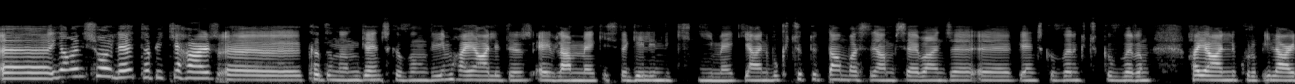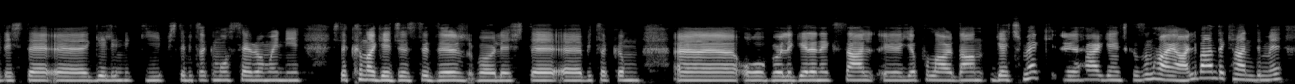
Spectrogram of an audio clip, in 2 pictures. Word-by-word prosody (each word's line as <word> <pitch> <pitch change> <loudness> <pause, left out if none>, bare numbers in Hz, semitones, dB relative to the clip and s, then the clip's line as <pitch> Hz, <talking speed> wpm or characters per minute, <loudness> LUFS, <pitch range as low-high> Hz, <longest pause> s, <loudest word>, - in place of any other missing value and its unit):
Eee, 270 - +7 0.5
yani 365 +2 +1
şöyle, 350 -4 +4
tabii 315 -2 -5
ki 320 - +1
her, 285 -1 +8 0.2
eee, 205 -2 +2
kadının, 200 -4 -3
genç 210 0 0
kızın 190 -1 -7
diyeyim, 205 +4 -5
hayalidir 200 -3 +2
evlenmek, 180 -1 +1
işte, 195 -1 -8
gelinlik 185 -1 -4 0.2
giymek. 175 -1 -5
Yani, 185 -1 +1
bu 200 - -8
küçüklükten 225 -2 -4
başlayan 195 -2 -3
bir 180 - -10
şey 190 0 -2
bence, 190 0 -2
eee, 190 -1 -3
genç 185 -1 -4
kızların, 190 +1 -6
küçük - - -17
kızların 185 -1 -4 0.4
hayalini 200 -2 +6
kurup 190 0 -9
ileride, 190 -2 +3
işte, 190 +2 -5
eee, 185 -1 +1
gelinlik 185 -1 -5
giyip, 185 0 -8
işte, 200 - -9
birtakım 195 +1 -7
o 195 - -4
seremoni, 190 -1 -2 0.3
işte, 215 - -5
kına 215 0 +3
gecesidir, 190 -1 0
böyle, 180 0 0
işte, 180 +1 -7
eee, 185 0 +2
birtakım, 190 0 -5 0.4
eee, 190 -1 +5
o 190 -2 -3
böyle 190 0 +1
geleneksel, 195 +1 +1
eee, - - -4
yapılardan 195 0 -1
geçmek, 210 +9 -2 0.3
e, - - -1 0.2
her 220 0 +4
genç 200 -2 -5
kızın 215 +4 -7
hayali. 210 0 +4
Ben 295 0 +2
de 280 - 0
kendimi 225 -2 -2
195 Hz, 140 wpm, -19 LUFS, 185-205 Hz, 0.5 s, her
